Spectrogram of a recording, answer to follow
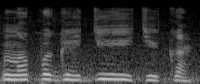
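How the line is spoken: Doubtful drawl. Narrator (Russian): протянул вдруг сомнение Мола

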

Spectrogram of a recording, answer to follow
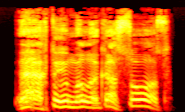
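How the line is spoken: Man's growl. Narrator (Russian): зарычал мужчина

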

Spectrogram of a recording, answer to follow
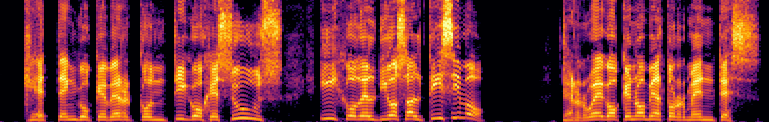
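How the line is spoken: Loud crying out. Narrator (Spanish): lanzó un gran grito, y postrándose a sus pies, exclamó a gran voz

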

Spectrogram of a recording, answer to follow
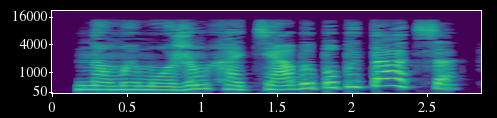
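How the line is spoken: Heated exclamation. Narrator (Russian): вскричала я с такой горячностью

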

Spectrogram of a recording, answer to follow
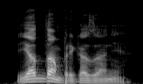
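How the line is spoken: Very cold reply. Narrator (Russian): ответил очень холодно

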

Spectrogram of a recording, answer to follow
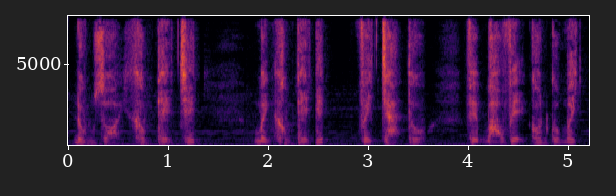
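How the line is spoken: Woman muttering. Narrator (Vietnamese): Cô lẩm bẩm

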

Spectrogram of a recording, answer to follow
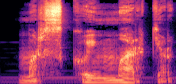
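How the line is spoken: Muffled, hollow voice. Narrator (Russian): глухо произнес Дженкинс

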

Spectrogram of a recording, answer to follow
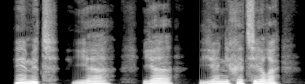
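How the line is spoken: Trembling voice. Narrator (Russian): дрожащим голосом произнесла арахнитка

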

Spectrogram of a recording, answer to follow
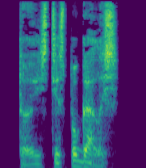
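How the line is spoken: Smirking grunt. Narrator (Russian): хмыкнул я

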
